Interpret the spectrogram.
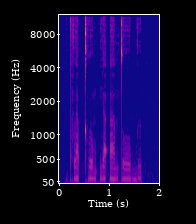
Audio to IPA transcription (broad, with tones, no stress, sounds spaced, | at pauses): pʰ l a˨˩ p̚ kʰ l o˧ m ʔ i˦˥ a̯ ʔ a˦˥ m t oː˧ b ɯ˥˩ k̚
